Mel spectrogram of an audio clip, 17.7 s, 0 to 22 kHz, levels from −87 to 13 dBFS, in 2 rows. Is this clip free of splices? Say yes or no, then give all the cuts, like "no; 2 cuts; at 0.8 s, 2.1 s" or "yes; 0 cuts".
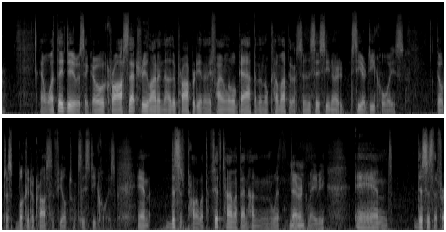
yes; 0 cuts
